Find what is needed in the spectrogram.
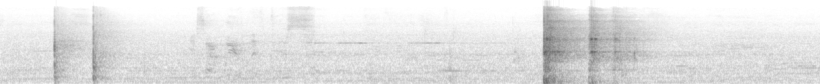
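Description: A loaded barbell with rubber bumper plates dropped onto rubber gym flooring after a power snatch attempt: a loud crash about five and a half seconds in, a second hit as it bounces, then smaller rattles as it settles. Two sharp smacks about half a second and one second in come before the lift.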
